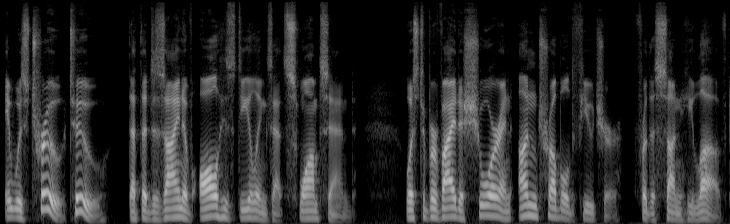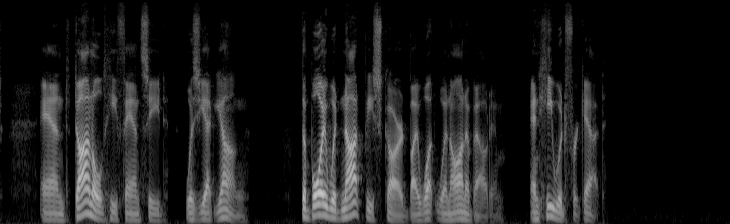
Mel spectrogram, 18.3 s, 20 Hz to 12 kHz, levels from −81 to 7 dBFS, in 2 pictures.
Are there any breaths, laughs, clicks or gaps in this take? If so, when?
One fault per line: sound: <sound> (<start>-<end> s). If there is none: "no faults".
no faults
